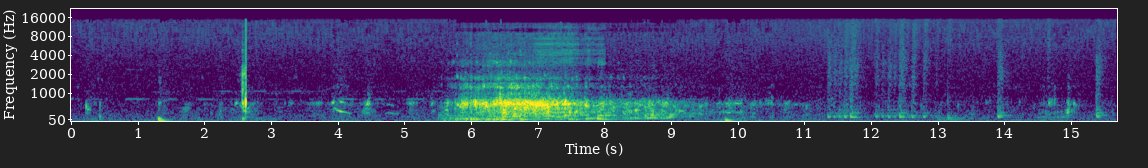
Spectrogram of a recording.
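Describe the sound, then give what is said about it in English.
A seal in the water, being petted by a man, gives one loud, rough, drawn-out grunt lasting about two seconds, with quiet sloshing and faint splashes around it before and after. “Here is a dude petting a seal.”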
